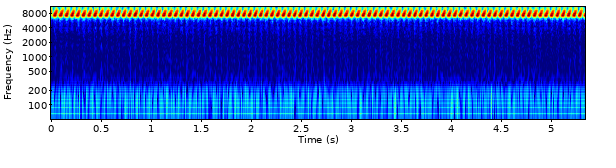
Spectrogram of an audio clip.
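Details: Steady high droning "bii" of a Shibuiro kayakiri katydid, recorded 2 April 2023, running monotonously without a break, its tone blending high and low.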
